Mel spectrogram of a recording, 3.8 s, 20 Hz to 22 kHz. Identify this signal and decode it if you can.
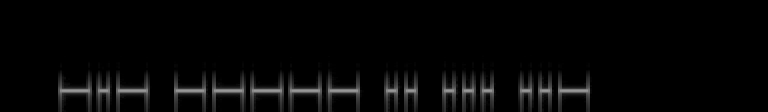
Morse code, heard as a keyed tone, about 25 wpm, 700 Hz. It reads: K0ISU
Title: USA Call Signs Repeated 2x 25wpm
